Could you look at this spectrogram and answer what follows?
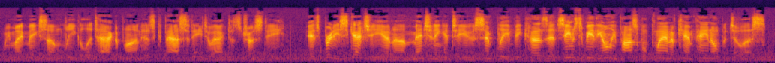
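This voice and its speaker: An actor playing a shrewd, unflappable American defense lawyer in a radio drama, with a clipped, questioning manner. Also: male voice, medium pitch, a little fast, pushed and bright, dull audio, slight background noise. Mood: measured, probing. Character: shrewd, cool male criminal defense lawyer.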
